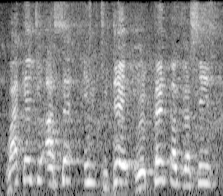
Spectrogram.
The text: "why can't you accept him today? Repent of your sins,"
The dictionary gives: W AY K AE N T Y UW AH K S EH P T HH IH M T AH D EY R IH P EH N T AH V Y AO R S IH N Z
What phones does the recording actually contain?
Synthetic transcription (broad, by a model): W AY K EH N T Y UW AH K S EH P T HH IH M T AH D EY R IH P EH N T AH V Y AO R S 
